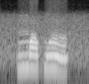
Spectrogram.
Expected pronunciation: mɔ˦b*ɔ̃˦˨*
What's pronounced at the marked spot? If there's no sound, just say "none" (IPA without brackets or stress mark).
ɔ̃˦˨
